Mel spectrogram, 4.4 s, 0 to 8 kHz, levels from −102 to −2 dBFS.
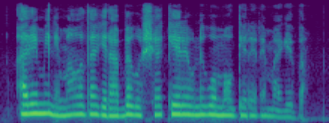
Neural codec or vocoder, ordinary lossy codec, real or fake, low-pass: codec, 16 kHz, 8 kbps, FreqCodec, larger model; none; fake; 7.2 kHz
